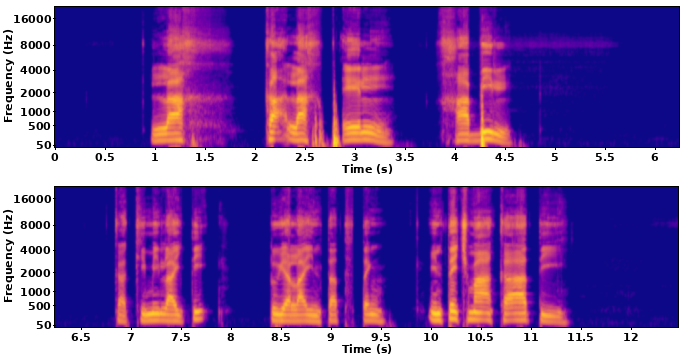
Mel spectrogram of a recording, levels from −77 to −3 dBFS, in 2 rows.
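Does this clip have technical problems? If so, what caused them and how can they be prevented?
No, there are no technical problems in this recording.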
